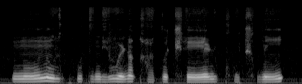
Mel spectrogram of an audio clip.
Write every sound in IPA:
n̪ ũː n ũ v i kʷʰ i t̪ ɛ̤ n e̤ v ɯ ɳ ĩ qʰ ɛ̤ t̪ o t͡ʃʰ eː ɳ ṳ kʰ o̤ t͡ʃʰ ṳ ɾ ĩ

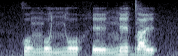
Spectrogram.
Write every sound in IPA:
k o˦˨ ŋ o˦˨ ɲ o˦ h e˨ ɪ̯ ŋ e˦ d a˦˨ ɪ̯

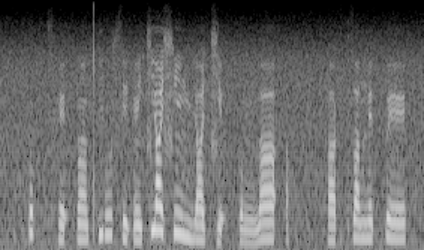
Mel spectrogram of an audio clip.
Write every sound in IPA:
pʰ o˦ k̚ t͡sʰ e˨ ʔ p ã˧ t̪ʰ j u˦ s i˨ ʔ ẽ˨˩ t͡ɕ j a˥˧ ɕ ĩ˥˧ m j a˧ t͡ɕ e˨ ʔ p ə˨˩ ŋ n̪ a˦ ʔ | a˨ k̚ t͡s a˧ n e˦ t̚ p e˧

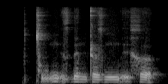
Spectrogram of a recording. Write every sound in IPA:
ǀ ṵ ŋ ḛ z ɗ e n ʈ œ z ŋ͡m ḛ x œ

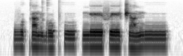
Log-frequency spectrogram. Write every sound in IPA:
β ʊ˨ k ã˨ n ɡ o˨ pʰ u˦ | ŋ eː˨ f eː˨ t͡ʃ ã˨ ŋ uː˦

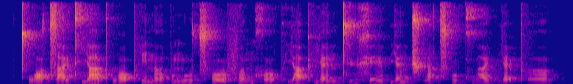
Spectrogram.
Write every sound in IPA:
t̪ʰ w ɔ˥˩ t͡s a˧˥ ɪ̯ t̪ʰ j ä˥ pʰ w ɔ̰˨˩ pʰ i˥˩ n ɤ˥ p ʊ˥˩ ŋ u˧˥ t͡sʰ o̰˨˩ ʊ̯ f ɤ˧˥ ŋ x o˥˧ ʊ̯ pʰ j ä˥˩ pʰ j ɛ˥ n t̪ʰ y˧˥ x e˧˥ ɪ̯ p j ɛ˥˩ n ʈ͡ʂʰ w ä˩ t͡sʰ u˥ kʰ w a˧˥ ɪ̯ p j ɛ̰˨˩ pʰ ɤ˥

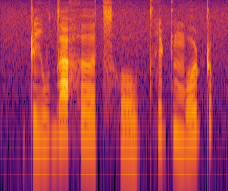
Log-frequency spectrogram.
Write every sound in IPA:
ʈ i w d a h əː t͡sʰ o w t̪ʰ i ʈ m o ʈ

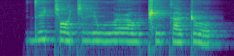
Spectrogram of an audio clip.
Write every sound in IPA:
d̪ ɪ c ɔ c ɦ ɪ w u ʕ o u̯ ǁ ɪ k a ʈ o

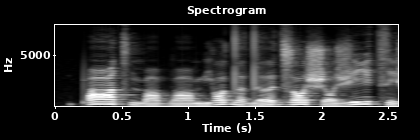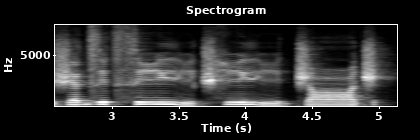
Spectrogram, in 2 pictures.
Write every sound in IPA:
pʼ ɑː˥ t͡s m ɑ˩ b ɑː˩ m j ɔ˥ d ʌ˩ d əː˥ d͡z ɔ˥ ʃ ɔ˩ ʒ iː˥ t͡s i˩ ʃ ɛ˥ d͡z i˥ t͡s s iː˥ j iː˩ t͡ʃ x iː˥ j iː˩ d t͡ʃ ɑː˥ t͡ʃ

